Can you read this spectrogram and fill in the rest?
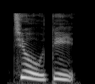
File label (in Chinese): "就地", Chinese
